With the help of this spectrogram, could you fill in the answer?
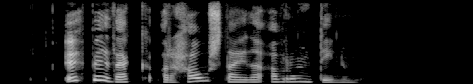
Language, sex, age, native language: Icelandic, female, 18-19, Icelandic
